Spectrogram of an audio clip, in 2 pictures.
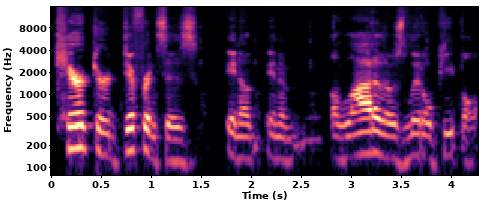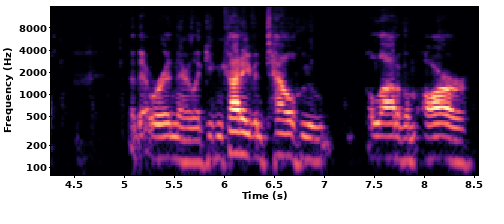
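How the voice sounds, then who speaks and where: Male interview guest, medium pitch, enthusiastic hobbyist collector, conversational and rambling, lots of "like". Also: normal speed. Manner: rambling, peppers talk with "like". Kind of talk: casual enthusiastic chat about comic art.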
